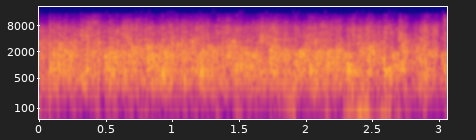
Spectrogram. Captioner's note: applause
